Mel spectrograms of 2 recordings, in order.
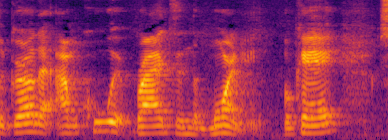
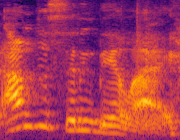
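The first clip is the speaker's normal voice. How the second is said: ordinary talk, nothing marked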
